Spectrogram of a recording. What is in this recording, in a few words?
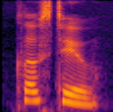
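"close To", female, english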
